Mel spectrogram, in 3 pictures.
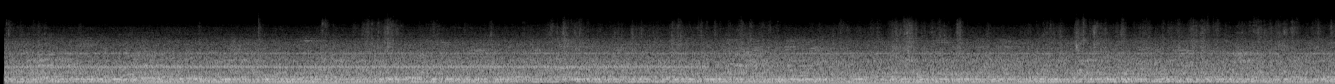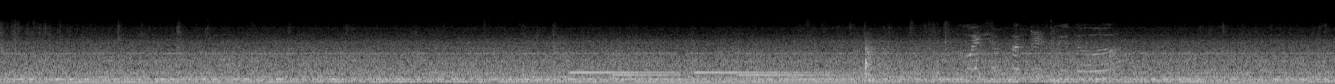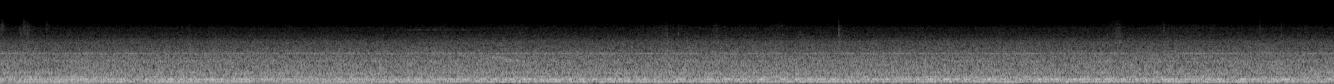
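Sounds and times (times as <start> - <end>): train cabin hum: 0.0 - 30.8
two-note chime: 19.0 - 21.8
steady tone: 19.0 - 22.4.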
